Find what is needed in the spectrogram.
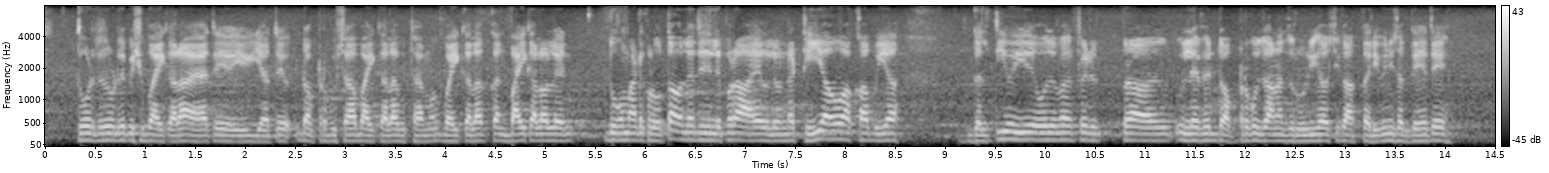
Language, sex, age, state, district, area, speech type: Dogri, male, 18-30, Jammu and Kashmir, Jammu, urban, spontaneous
